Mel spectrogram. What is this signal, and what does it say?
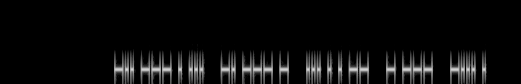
Morse code, heard as a keyed tone, about 44 wpm, 700 Hz. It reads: DOES NOT SEEM TO BE
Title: Sets of 5 Words 45wpm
